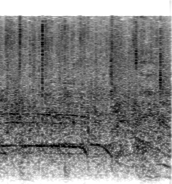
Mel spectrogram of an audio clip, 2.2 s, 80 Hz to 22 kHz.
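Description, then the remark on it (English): Steady applause from a studio audience for Drew Barrymore after she says she believed E.T. was real, a dense wash of many hands clapping at an even level for the whole stretch, with a faint tonal whine running underneath. “This conversation goes on for like 3 minutes, but it's funny when people just applaud Drew Barrymore going, I believed E.T. was real.”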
